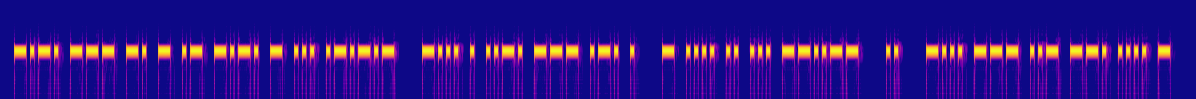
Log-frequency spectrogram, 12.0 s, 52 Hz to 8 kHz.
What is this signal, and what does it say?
Morse code, heard as a keyed tone, about 30 wpm, 610 Hz. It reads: CONTACTS. BEFORE THIS, I BOUGHT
